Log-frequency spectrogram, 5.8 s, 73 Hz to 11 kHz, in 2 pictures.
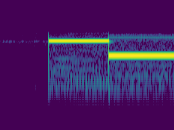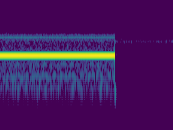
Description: Two-tone page, heard as a one-second tone, then a three-second tone, about 2250 then 1290 Hz. It is heard from 0.8 to 4.8 s.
